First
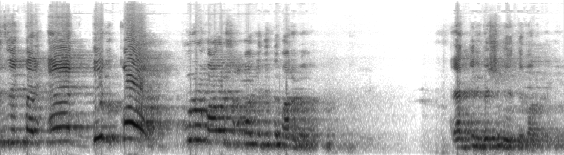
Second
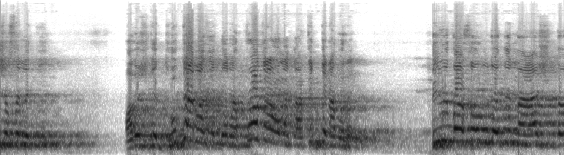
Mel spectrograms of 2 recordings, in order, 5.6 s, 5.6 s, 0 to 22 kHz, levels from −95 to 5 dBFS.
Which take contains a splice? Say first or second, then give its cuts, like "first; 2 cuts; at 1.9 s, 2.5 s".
second; 1 cut; at 4.3 s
